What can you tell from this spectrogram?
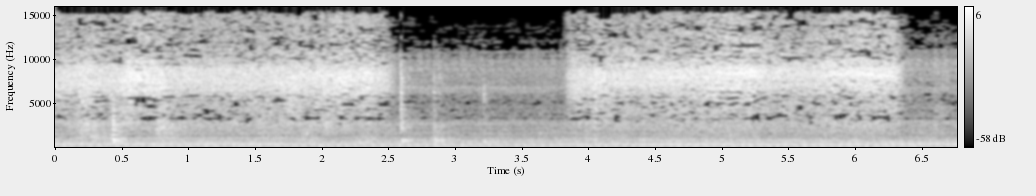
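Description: Engine idling steadily. A loud hiss lies over it, breaks off about two and a half seconds in, comes back a second later and stops sharply near the end.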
